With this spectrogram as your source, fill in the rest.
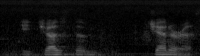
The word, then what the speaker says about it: ejusdem generis: Then there's also a discussion, well, there's some principles of statutory interpretation, which I believe is pronounced ejusdem generis, which should be applied in this case.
